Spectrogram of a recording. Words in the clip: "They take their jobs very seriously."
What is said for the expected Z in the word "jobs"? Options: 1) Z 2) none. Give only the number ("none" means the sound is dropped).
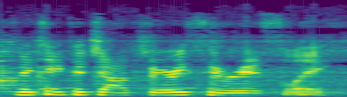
2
